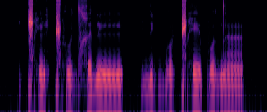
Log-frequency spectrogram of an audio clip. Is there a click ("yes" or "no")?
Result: yes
